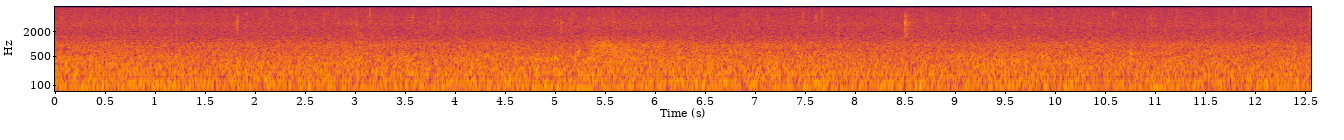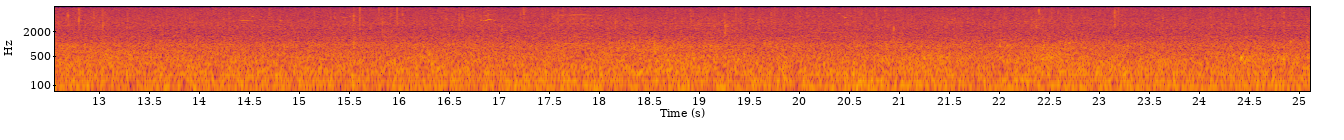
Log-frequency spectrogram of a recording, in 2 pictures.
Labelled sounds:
17.6	18.1	Pacific white-sided dolphin, 4.9 to 5.3 kHz

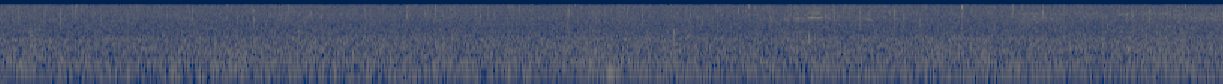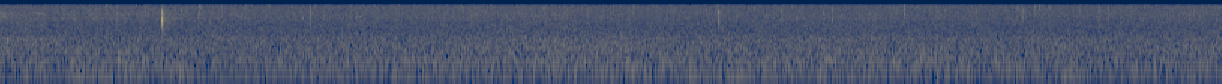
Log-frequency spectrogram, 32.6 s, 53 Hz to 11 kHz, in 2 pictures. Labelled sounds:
10.6	11.0	Pacific white-sided dolphin, 3.1 to 3.7 kHz

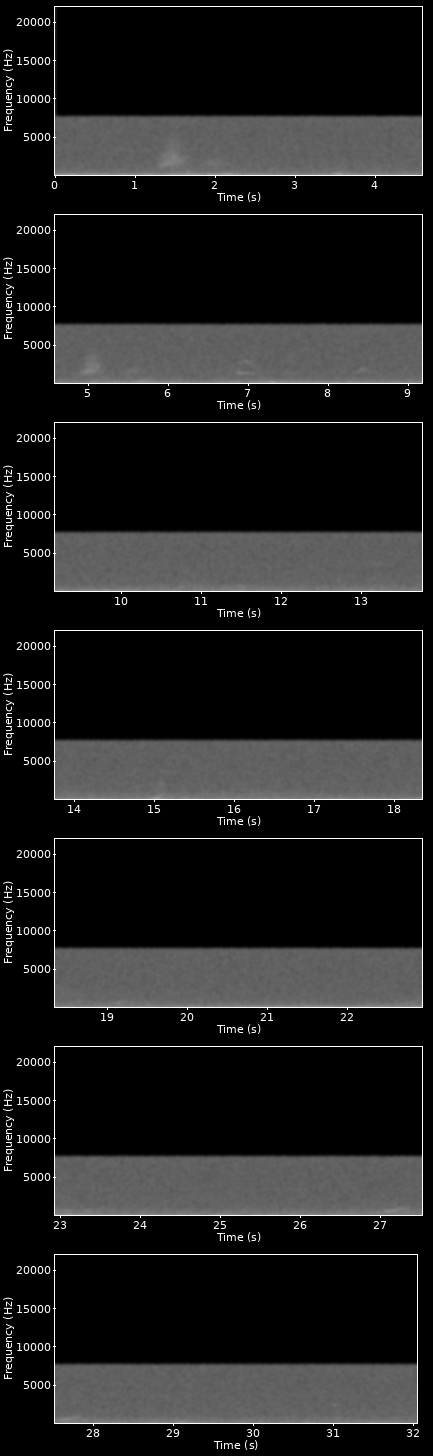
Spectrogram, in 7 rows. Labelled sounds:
6.8	7.1	humpback whale, 1.2 to 1.5 kHz

